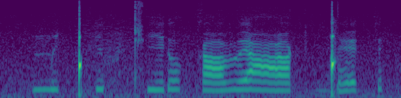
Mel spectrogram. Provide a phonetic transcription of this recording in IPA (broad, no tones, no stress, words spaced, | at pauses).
miǃʰifcʰi ɾokɑ vɛʕɑk ɡ͡ǃɛk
